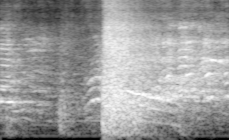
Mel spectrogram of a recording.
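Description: A body slams onto a wrestling ring's canvas with a loud thud.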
